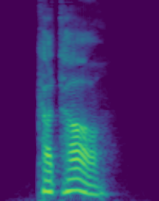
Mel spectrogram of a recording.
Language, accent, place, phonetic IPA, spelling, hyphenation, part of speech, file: German, Germany, Berlin, [kaˈtaʁ], Katarrh, Ka‧tarrh, noun, De-Katarrh.ogg
- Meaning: catarrh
